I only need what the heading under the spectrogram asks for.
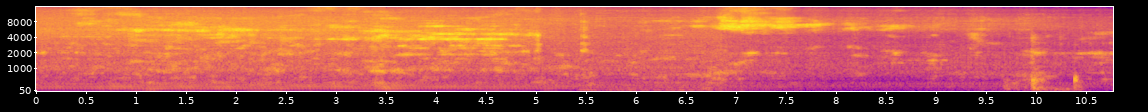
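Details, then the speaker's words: Norwood HD36v2 bandsaw mill with a Stellicut band cutting 1x6 fence boards, heard through noise-cancelling: a steady high blade hiss over an even engine note that dies away as the cut ends; the band cuts smooth and predictably, running normally. "I don't know if you guys I don't know if you guys can hear it through the noise cancelling but this band is really cutting great right now still it's cutting nice and smooth very very predictable"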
